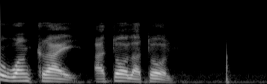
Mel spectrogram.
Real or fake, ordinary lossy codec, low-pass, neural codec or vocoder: fake; MP3, 48 kbps; 7.2 kHz; autoencoder, 48 kHz, 32 numbers a frame, DAC-VAE, trained on Japanese speech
